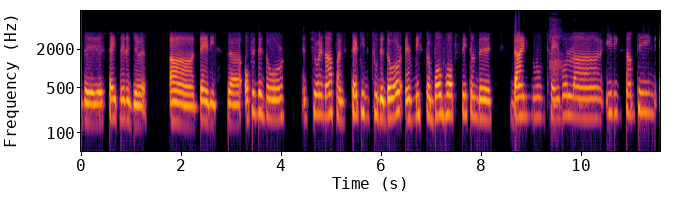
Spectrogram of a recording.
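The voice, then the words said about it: Israeli-accented English. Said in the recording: “obviously I have a different accent ... I'm from Israel.”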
